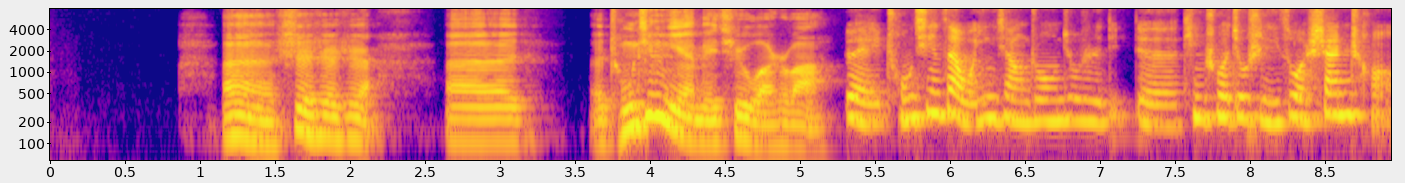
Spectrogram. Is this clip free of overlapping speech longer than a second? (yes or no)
yes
